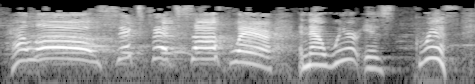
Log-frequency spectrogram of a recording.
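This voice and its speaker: Noticeable background noise is present. Over it, a woman's voice moves in very wide pitch swings. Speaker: radio host. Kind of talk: live radio show banter with audience. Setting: stage with live audience at convention. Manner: animated, jokey.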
